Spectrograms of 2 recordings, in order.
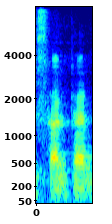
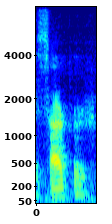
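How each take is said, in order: First: The name is said with native Turkish pronunciation. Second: The name is said with American English pronunciation. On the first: "normally Sarper" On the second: "as Americans say Sarper"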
